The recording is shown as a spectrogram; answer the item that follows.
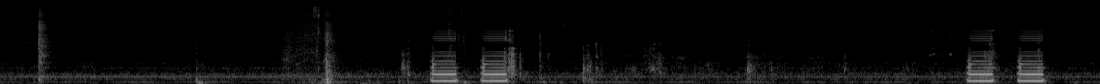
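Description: Two pairs of short, identical electronic notification tones, one pair about halfway through and another at the very end, the alerts coming in fast enough to be called 'blowing up'. Faint clicks of plastic card holders being handled sound in between.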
